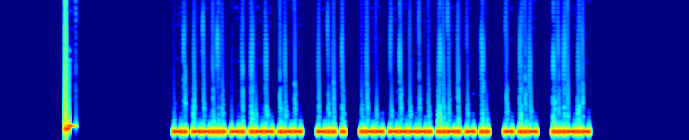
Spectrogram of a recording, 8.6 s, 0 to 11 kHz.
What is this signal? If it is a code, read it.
Morse code, heard as a keyed tone, about 37 wpm, 700 Hz. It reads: N7NWW DE W9FTI TU <SK>
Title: Practice QSO - Exchange 4 - Ending - 40wpm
